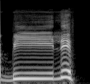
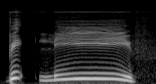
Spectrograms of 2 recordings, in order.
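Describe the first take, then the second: First: बिलीफ as "beee-lif", high; rejected बिलीफ with long bee, short lif; wrong pronunciation. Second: बिलीफ as short "bi", then long "leeef". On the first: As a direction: stretch the first vowel of बिलीफ, cut the second short. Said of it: "ऐसे नहीं पढ़ना". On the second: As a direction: hold the second vowel of बिलीफ very long. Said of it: "ई लंबा लेना". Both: Shown as a demonstration.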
